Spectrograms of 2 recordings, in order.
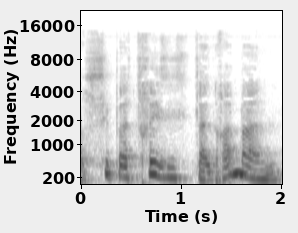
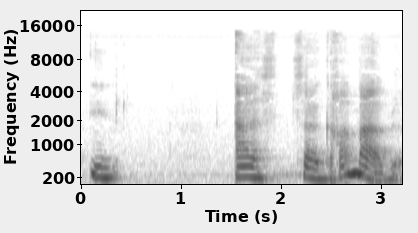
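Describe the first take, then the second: First: Said in the usual way. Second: Slow, syllable by syllable Instagrammable; drawn-out Instagrammable. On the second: Shown as a demonstration. A vlogger stretching Instagrammable for her viewers, drawn out. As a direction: spell out In-stagrammable slowly.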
